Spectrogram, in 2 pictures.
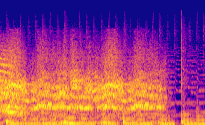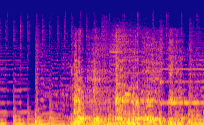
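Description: An elephant trumpeting, a harsh blaring call that stops about three seconds in, over background music with a steady beat that carries on after it.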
